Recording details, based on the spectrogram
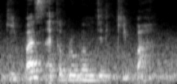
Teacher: Perkataan yang berakhir dengan huruf S akan berakhir menjadi huruf H.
